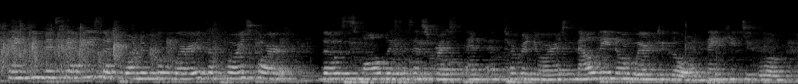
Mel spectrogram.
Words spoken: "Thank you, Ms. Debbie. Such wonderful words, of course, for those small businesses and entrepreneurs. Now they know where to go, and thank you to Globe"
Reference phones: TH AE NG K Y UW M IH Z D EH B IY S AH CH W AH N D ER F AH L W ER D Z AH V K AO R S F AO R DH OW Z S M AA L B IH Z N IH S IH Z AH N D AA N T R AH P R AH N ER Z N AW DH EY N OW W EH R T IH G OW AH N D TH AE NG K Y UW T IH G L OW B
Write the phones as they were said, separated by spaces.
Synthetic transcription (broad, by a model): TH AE NG K Y UW M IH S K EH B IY S AH CH W AH N D ER F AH L W ER D Z AH V K AO R S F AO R DH OW Z S M AA L B IH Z N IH S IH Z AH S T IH N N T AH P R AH N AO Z N AW DH EY N OW W EH R T IH G OW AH N TH AE NG K Y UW T IH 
